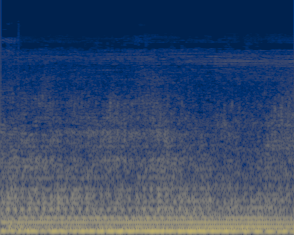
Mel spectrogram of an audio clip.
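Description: Engine and propeller of a banner-towing light plane, a steady, even hum with no change in pitch.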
